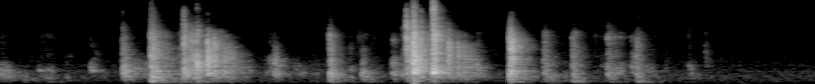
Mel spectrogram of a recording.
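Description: A table football ball cracks sharply against the players and walls of the table.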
